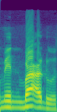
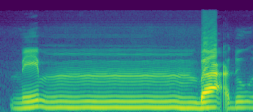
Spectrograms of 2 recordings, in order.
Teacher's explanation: bukan Min ba'du tapi mim ba'du sambil ditahan dengan gunahnya yaitu suara nunnya dirubah menjadi suara huruf mim jadi ikqlab itu merubah huruf suara huruf nun menjadi suara huruf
